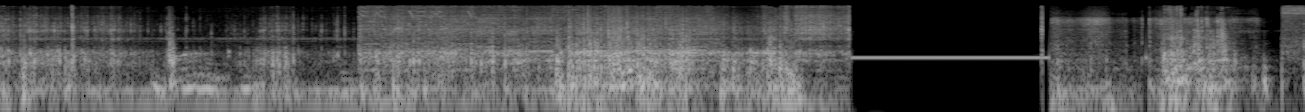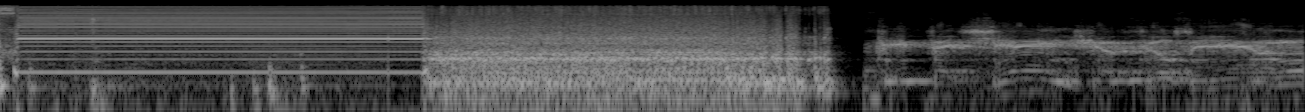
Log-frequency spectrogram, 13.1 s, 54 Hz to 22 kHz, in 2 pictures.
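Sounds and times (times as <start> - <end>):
censor bleep: 4.3 - 5.3.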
